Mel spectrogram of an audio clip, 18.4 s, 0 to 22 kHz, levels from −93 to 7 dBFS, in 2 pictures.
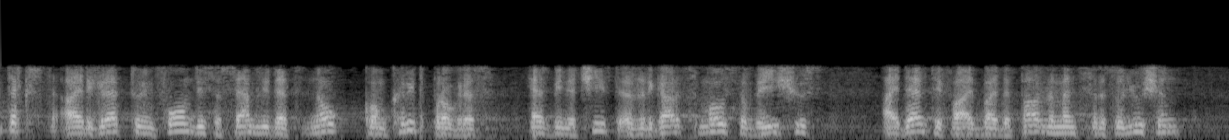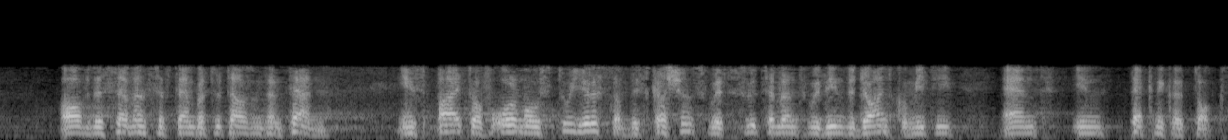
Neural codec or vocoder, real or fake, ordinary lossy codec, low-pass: vocoder, 24 kHz, 100 mel bands, Vocos; fake; Opus, 24 kbps; 3.6 kHz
